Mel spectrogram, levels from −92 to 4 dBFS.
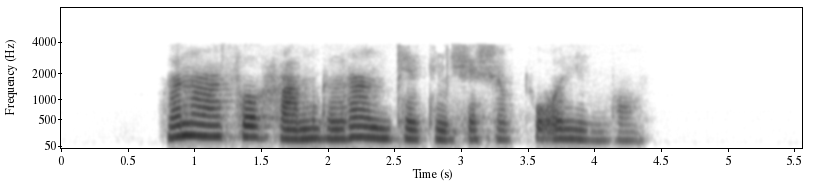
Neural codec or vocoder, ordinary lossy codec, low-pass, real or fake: autoencoder, 22.05 kHz, a latent of 192 numbers a frame, VITS, trained on one speaker; AAC, 16 kbps; 7.2 kHz; fake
